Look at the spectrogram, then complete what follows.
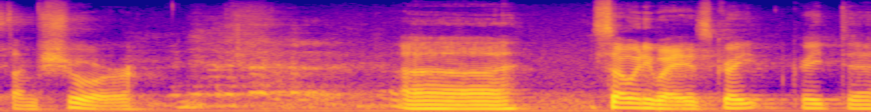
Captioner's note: audience laughing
